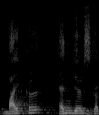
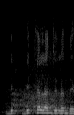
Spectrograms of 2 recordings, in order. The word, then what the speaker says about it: 미켈란젤로: 예, 마이클 앤젤스가 그린 천지창조 그림 중에 하나인 것 같아요. 그러면 아닌데요. 미켈란젤로인데 그러면 안 됩니다. 미켈란젤로가 영어로는 마이클 앤젤스입니다.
